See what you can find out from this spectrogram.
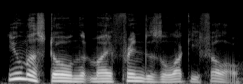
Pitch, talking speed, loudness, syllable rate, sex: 145 Hz, 245 wpm, -16 LUFS, 5.2 syllables/s, male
